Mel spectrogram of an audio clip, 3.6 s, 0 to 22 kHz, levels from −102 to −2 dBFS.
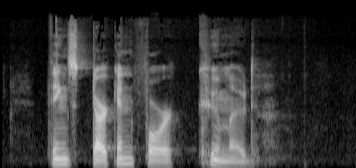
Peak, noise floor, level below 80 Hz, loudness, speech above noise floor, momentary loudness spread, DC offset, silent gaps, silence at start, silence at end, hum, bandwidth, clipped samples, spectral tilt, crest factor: -4 dBFS; -76 dBFS; -70 dBFS; -26 LUFS; 50 dB; 16 LU; under 0.1%; none; 0.5 s; 1.05 s; none; 15 kHz; under 0.1%; -3.5 dB/octave; 24 dB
